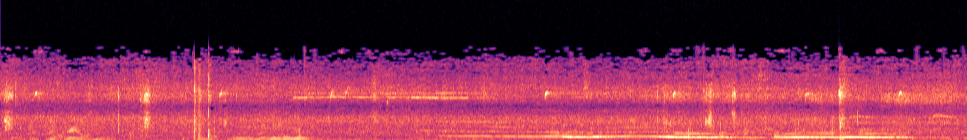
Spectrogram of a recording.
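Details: Gray wolf howling at a zoo in Washington, DC: after a few seconds of human speech, a long, smooth howl rises and holds steady, then slowly falls, with a second fainter howl overlapping it.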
